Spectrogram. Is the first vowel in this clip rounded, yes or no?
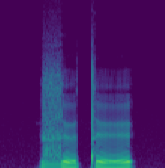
no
